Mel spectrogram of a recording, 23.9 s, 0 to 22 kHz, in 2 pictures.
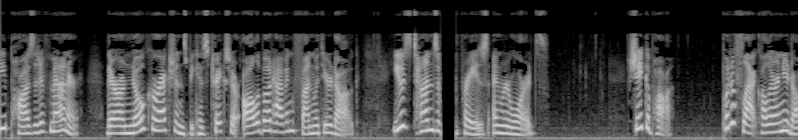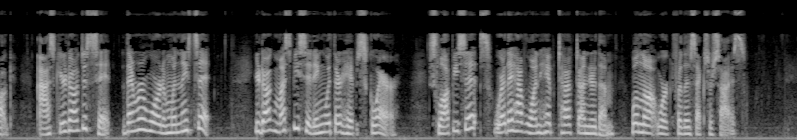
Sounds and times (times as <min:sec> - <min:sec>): Speech: 0:00.0 - 0:08.2, 0:09.4 - 0:10.1, 0:10.8 - 0:15.1, 0:15.8 - 0:23.2.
